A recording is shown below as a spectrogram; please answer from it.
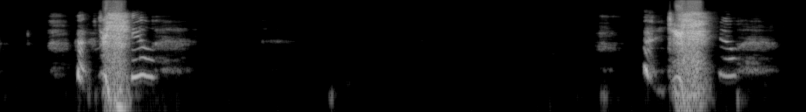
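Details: Sneezing powder: two loud explosive sneezes several seconds apart, each preceded by a quick catching inhalation and followed by a brief trailing exhale, in a quiet room.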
